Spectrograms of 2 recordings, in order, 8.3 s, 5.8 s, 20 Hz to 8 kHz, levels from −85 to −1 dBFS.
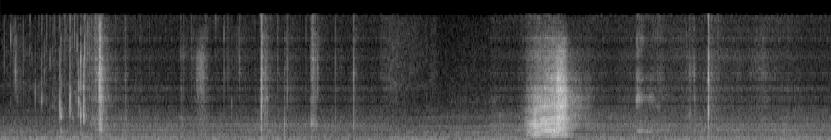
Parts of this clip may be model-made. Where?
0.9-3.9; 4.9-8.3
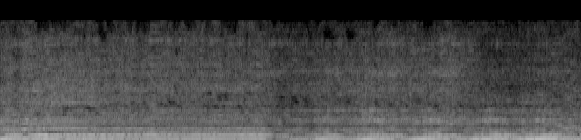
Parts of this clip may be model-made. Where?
0.0-5.8

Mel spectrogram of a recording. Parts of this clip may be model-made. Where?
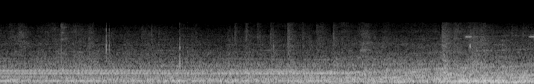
1.1-2.1

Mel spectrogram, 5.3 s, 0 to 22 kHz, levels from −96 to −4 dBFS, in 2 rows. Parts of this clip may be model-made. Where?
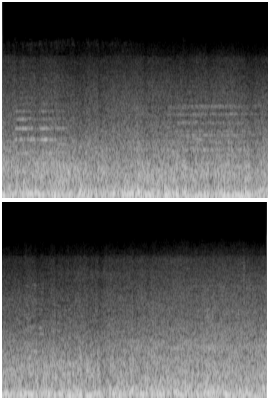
0.6-1.4; 3.1-4.2

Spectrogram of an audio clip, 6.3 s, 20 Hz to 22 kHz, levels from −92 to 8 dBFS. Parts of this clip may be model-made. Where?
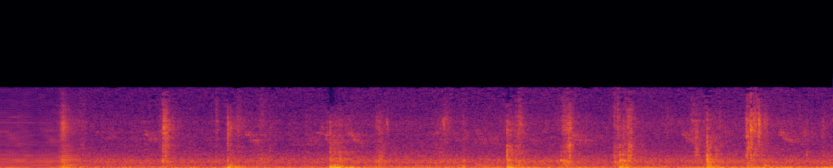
0.0-0.6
